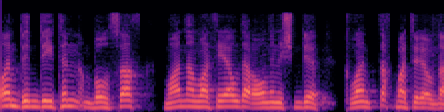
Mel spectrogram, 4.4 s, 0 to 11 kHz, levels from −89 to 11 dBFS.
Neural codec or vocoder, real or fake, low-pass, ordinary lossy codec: codec, 16 kHz, 0.5 kbps, X-Codec, HuBERT features, trained on general audio; fake; 7.2 kHz; none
